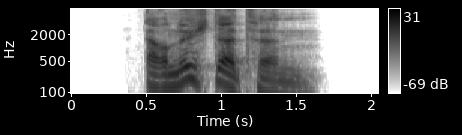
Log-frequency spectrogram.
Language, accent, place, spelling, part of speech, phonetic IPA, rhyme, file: German, Germany, Berlin, ernüchterten, adjective / verb, [ɛɐ̯ˈnʏçtɐtn̩], -ʏçtɐtn̩, De-ernüchterten.ogg
- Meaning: inflection of ernüchtern: 1. first/third-person plural preterite 2. first/third-person plural subjunctive II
